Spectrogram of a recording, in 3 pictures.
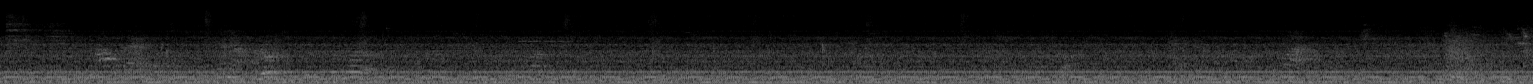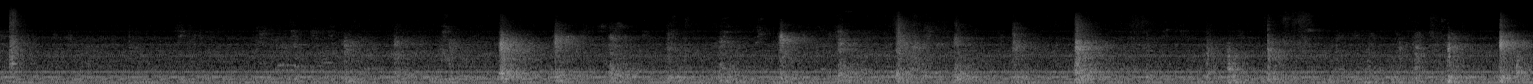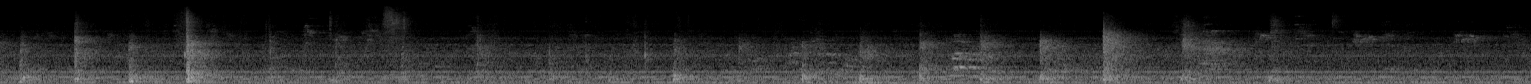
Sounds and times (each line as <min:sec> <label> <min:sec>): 0:00.0 conditioner 0:45.9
